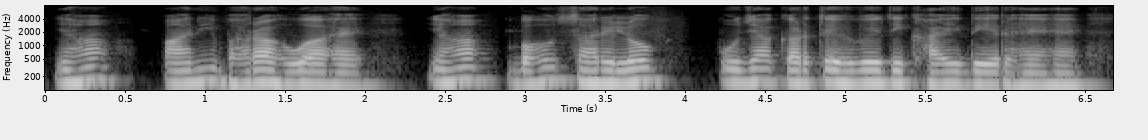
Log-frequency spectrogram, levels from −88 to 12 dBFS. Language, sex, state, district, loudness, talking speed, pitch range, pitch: Hindi, male, Jharkhand, Ranchi, -18 LUFS, 145 wpm, 130-150 Hz, 140 Hz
